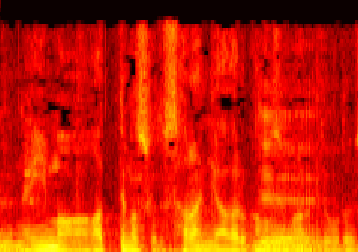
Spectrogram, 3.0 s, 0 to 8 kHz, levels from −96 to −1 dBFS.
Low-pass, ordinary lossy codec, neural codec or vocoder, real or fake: 7.2 kHz; MP3, 32 kbps; none; real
